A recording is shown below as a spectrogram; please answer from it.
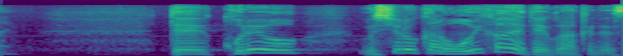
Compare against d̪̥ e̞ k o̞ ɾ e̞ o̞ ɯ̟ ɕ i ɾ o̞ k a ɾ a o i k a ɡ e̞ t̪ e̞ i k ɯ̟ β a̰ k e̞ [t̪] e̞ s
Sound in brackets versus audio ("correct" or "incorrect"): incorrect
